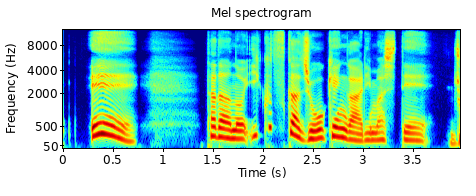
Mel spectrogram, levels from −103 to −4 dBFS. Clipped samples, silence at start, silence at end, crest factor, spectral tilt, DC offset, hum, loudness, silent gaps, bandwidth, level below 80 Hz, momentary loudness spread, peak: under 0.1%; 0.3 s; 0 s; 16 dB; -5 dB/octave; under 0.1%; none; -16 LUFS; none; 12 kHz; -58 dBFS; 11 LU; 0 dBFS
